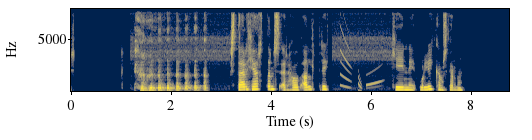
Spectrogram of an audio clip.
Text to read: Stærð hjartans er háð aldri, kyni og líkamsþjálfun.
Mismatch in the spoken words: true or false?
false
